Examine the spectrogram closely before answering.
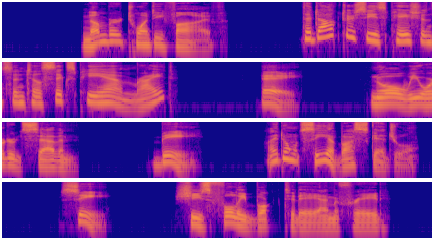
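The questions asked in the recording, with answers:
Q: The doctor sees patients until 6 p.m., right?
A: C: She's fully booked today, I'm afraid.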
